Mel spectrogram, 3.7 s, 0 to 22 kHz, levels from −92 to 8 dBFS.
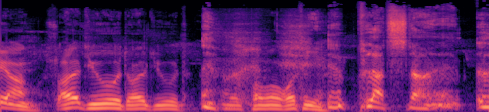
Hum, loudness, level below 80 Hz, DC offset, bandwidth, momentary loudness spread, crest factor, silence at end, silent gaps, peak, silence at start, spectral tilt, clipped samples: none; -19 LUFS; -48 dBFS; under 0.1%; over 20 kHz; 7 LU; 14 dB; 0 s; none; -6 dBFS; 0 s; -5 dB/octave; under 0.1%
